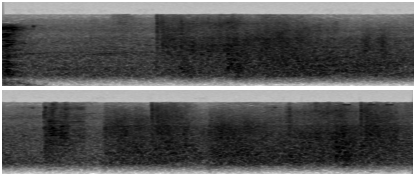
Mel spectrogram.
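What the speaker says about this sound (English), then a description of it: "Now blow it all up." Explosions destroying units in the strategy game Supreme Commander, a dense, continuous roar of rumbling blasts with repeated louder booms rising out of the din, loud and close, with no talking.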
